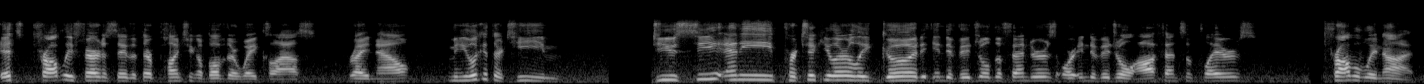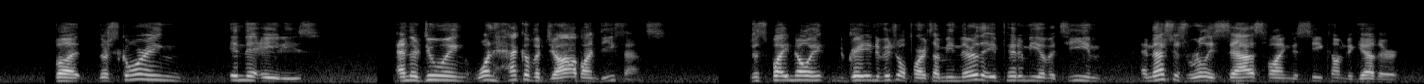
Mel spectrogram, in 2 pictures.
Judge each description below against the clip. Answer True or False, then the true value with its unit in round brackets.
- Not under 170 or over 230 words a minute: False (155 wpm)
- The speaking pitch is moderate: True (175 Hz)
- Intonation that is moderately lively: True (3.8 semitones)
